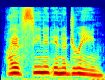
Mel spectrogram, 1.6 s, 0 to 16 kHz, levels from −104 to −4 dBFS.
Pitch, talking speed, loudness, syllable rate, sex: 205 Hz, 265 wpm, -13 LUFS, 4.9 syllables/s, female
